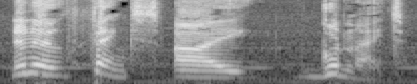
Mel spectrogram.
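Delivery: bow out hastily with broken phrases; flustered stutter. A narrator's reading. Andrew backs out of the phone call, flustered. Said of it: "Andrew stuttered".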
